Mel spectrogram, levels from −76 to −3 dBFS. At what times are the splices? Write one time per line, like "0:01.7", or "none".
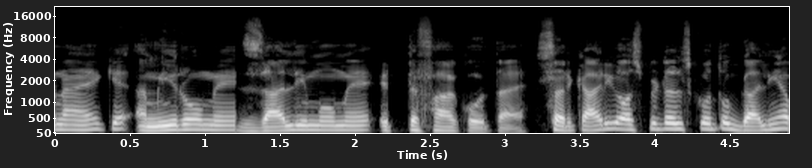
0:01.3
0:03.2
